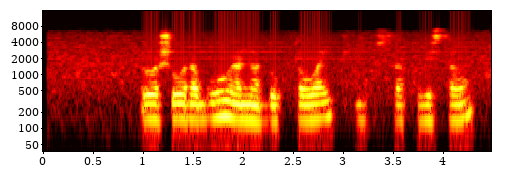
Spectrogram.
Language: Kinyarwanda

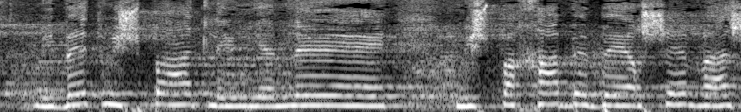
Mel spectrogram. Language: Hebrew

